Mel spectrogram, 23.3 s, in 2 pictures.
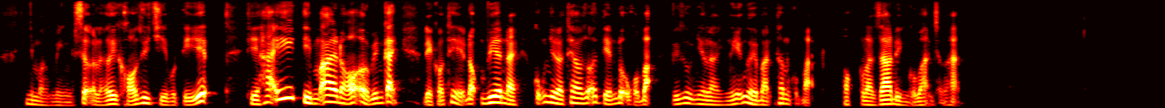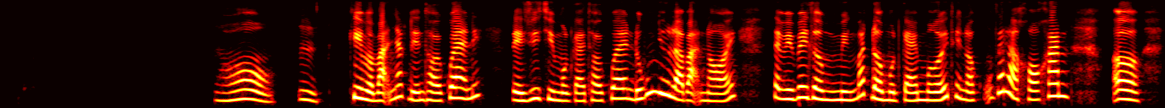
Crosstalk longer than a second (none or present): none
